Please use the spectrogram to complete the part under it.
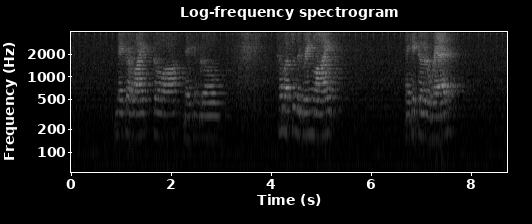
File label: parlor whispers in between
